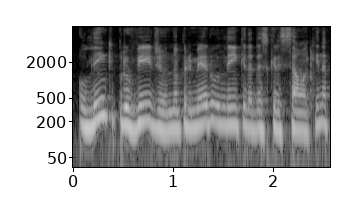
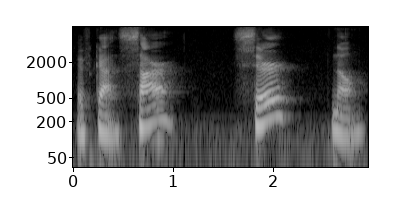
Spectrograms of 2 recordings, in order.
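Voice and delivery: ordinary delivery

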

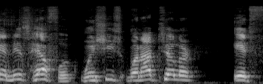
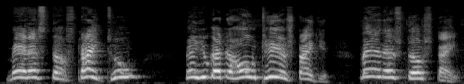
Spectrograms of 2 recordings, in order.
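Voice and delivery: higher-pitched imitation of a complaining friend; raised, protesting retold voice; homie complaining; 7 semitones higher, 5 dB louder than usual. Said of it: "he was telling me".

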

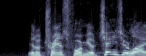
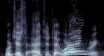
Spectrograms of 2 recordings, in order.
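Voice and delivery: higher, edgy mock anger; mock irritation, raised pitch; mock agitated; 9 semitones higher than usual. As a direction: act out an agitated people.

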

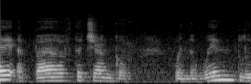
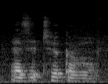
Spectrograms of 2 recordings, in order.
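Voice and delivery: plain reading voice

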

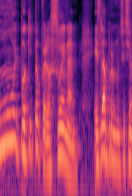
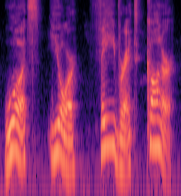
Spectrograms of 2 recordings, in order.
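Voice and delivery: What's your favorite color? spoken slowly, every word apart; slow model English; much slower than usual. Shown as a demonstration. Teacher slowly modelling the English question. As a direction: drill it slowly for the class. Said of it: "digo what's".

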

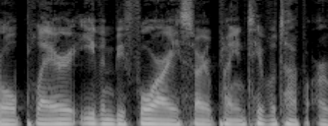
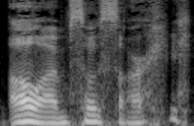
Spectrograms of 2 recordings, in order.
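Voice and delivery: higher-pitched flustered apology; apologetic; 7 semitones higher, 3 dB louder than usual. Retold or imitated. Game master apologising to players for mixed-up voices, apologetic. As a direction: plead forgetfulness in a raised voice.

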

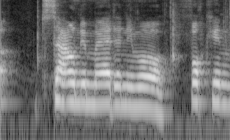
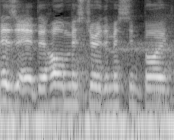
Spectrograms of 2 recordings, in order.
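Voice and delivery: usual speaking voice

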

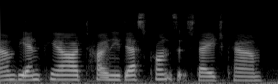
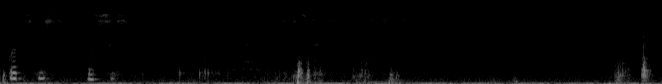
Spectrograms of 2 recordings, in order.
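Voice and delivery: hushed puzzlement; 6 semitones higher, 14 dB quieter than usual. Real, not acted. Puzzled hushed over item.

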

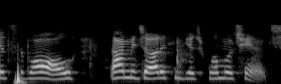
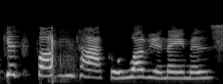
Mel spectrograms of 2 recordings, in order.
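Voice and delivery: usual speaking voice

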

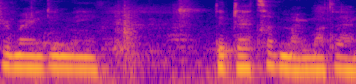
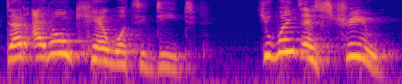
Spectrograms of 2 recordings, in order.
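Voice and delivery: raised voice at father; 6 semitones higher than usual. Acted. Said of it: "you are raising your voice at me".

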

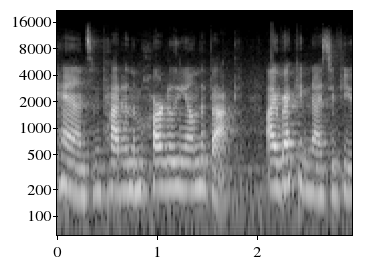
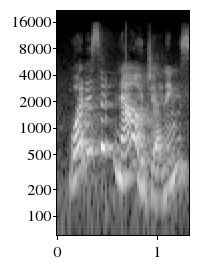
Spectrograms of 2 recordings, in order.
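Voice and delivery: raised, louder officer's question; impatient captain; 7 semitones higher, 5 dB louder than usual. A narrator's reading. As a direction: hit the question high and hard, then drop. Captain testily answers waiting soldier.

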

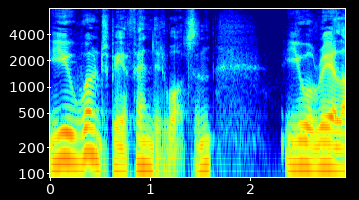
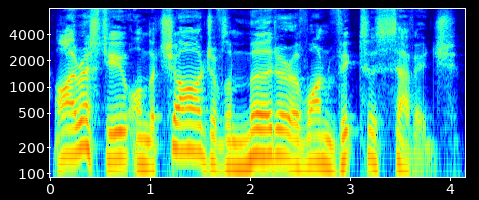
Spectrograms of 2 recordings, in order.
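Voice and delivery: higher, forceful official arrest; inspector making an arrest; 5 semitones higher, 4 dB louder than usual. Acted. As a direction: pronounce the charge with police authority. Inspector formally arrests the prisoner.

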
